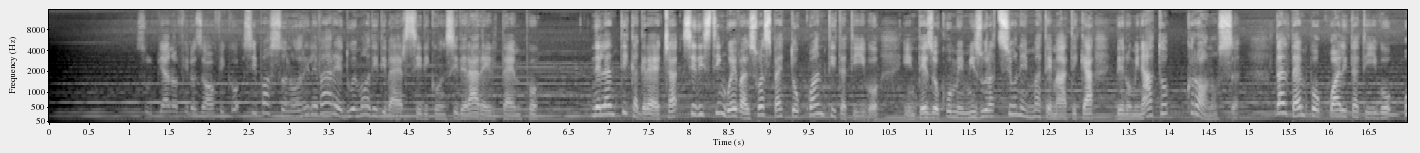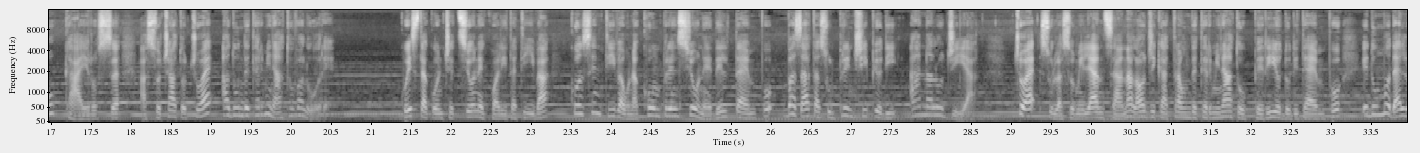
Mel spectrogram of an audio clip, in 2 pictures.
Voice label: italian documentaries

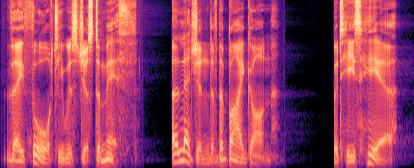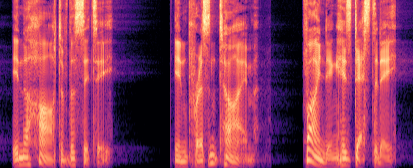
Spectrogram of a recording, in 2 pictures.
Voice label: english british movie trailers; locutor de doblaje en inglés (inglés del sur británico)

